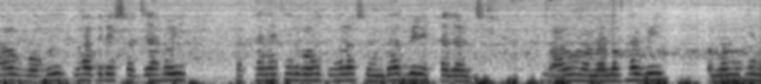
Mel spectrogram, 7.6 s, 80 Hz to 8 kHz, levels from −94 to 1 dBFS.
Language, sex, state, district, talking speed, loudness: Odia, female, Odisha, Khordha, 135 wpm, -18 LUFS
